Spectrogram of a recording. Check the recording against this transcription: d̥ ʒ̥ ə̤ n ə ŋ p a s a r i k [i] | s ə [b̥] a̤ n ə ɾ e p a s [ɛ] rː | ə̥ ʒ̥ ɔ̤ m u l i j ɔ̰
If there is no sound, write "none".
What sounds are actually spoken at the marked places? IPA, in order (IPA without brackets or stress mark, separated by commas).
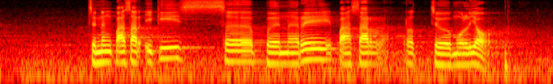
i, b̥, a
